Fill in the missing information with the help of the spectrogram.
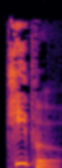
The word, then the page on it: quipu: British English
